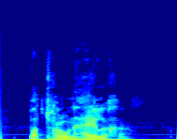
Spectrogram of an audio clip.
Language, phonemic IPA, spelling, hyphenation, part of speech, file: Dutch, /paːˈtroːnˌɦɛi̯.lə.ɣə/, patroonheilige, pa‧troon‧hei‧li‧ge, noun, Nl-patroonheilige.ogg
- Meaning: patron saint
